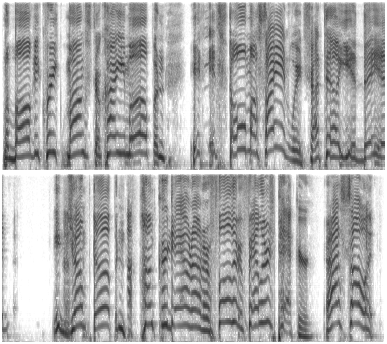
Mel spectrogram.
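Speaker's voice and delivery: very high put-on old prospector voice. Doing a put-on voice about a monster stealing a sandwich: old forty-niner prospector voice. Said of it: "that was my, uh, uh, forty-niner".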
